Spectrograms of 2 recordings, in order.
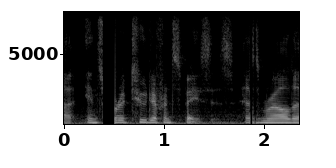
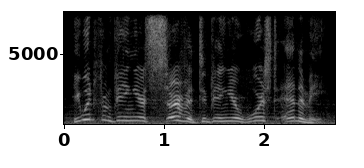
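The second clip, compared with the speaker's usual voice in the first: Esmeralda's disbelief; 11 semitones higher than usual. Retold or imitated. GM voicing Esmeralda scolding the party, incredulous and high. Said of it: "Esmeralda's like".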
